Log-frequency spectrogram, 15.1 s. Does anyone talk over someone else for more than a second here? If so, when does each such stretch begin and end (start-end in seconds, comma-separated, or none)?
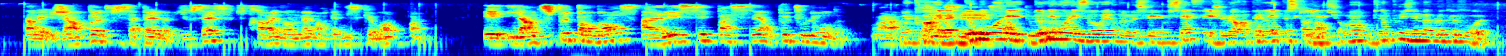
8.9-10.6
